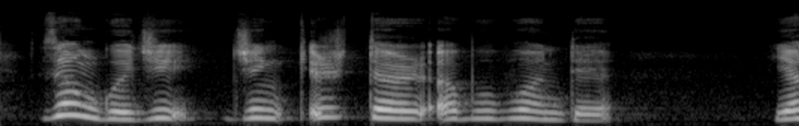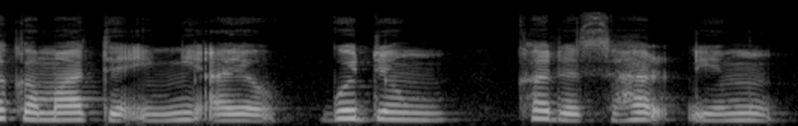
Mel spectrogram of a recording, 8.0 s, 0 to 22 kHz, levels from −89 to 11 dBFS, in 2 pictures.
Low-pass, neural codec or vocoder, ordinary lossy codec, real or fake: 14.4 kHz; none; none; real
